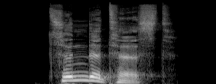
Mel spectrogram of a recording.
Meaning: inflection of zünden: 1. second-person singular preterite 2. second-person singular subjunctive II
- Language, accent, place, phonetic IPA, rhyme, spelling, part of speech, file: German, Germany, Berlin, [ˈt͡sʏndətəst], -ʏndətəst, zündetest, verb, De-zündetest.ogg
